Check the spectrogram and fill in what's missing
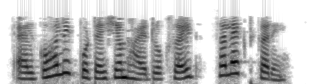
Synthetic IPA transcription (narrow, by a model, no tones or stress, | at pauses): ɛlkoɦɔlik̚poʈɛɕənɦajɖɾoksaiɖselekʈkəɾẽ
